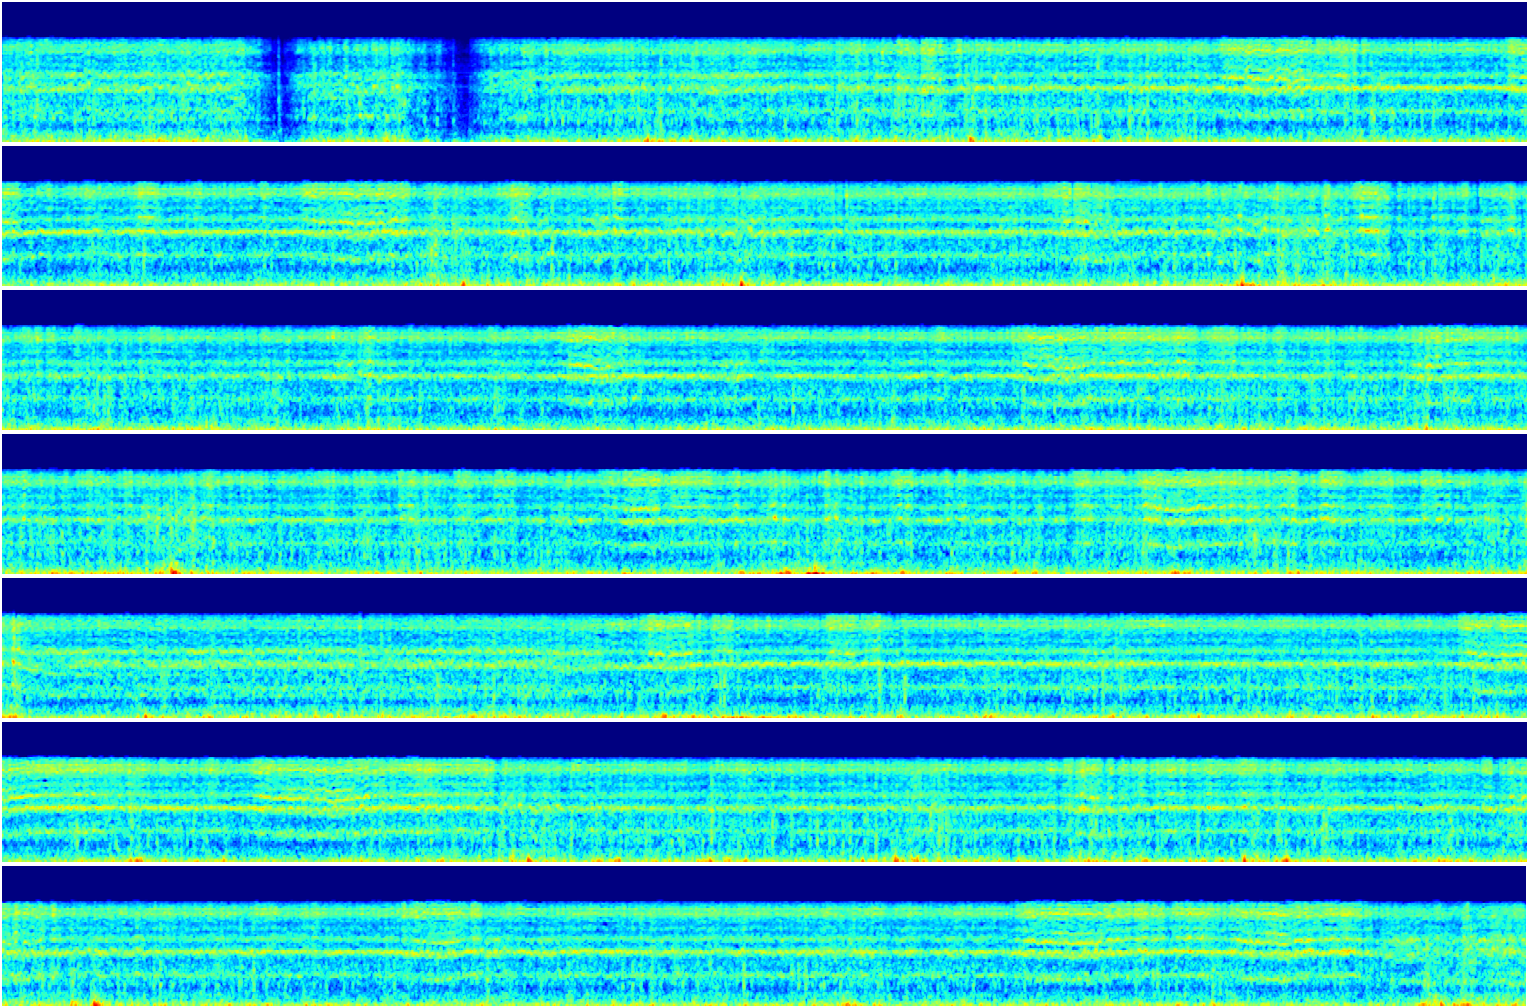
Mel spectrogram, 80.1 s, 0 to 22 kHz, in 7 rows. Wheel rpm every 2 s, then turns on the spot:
170, 100, 220, 230, 230, 230, 230, 230, 230, 230, 230, 230, 230, 230, 230, 230, 230, 230, 230, 230, 230, 230, 230, 200, 190, 210, 230, 230, 230, 230, 230, 230, 230, 230, 230, 230, 230, 230, 230, 220.
none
